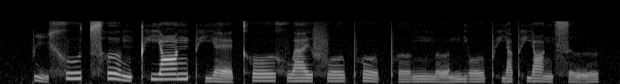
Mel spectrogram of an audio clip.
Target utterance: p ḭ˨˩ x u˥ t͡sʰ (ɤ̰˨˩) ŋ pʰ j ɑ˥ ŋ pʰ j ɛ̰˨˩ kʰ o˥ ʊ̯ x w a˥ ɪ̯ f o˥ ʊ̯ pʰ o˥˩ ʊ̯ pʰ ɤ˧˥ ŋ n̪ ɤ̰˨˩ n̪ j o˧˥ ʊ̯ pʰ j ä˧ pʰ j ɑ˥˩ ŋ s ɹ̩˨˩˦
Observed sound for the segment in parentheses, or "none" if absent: ɤ˥˩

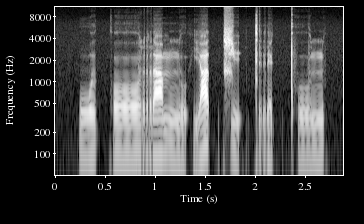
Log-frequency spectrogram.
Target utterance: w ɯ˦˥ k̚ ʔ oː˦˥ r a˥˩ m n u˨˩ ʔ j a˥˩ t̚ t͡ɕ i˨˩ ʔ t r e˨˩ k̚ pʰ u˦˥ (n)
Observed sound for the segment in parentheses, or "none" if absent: n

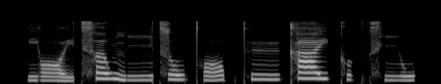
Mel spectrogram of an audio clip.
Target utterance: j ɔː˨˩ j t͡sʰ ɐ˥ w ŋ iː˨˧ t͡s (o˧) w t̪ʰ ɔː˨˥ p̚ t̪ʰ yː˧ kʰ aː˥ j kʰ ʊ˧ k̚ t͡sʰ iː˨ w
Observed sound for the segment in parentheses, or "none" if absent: o˧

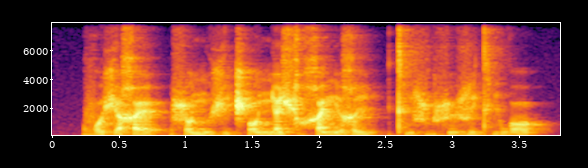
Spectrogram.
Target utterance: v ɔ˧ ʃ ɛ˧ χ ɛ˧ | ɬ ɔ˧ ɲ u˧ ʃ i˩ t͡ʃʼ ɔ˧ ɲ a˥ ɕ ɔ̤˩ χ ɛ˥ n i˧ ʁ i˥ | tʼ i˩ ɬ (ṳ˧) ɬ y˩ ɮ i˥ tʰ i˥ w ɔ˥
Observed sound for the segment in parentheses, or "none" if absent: ṳ˧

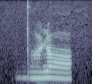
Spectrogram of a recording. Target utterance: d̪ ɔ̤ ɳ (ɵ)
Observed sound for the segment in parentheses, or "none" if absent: ɔ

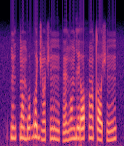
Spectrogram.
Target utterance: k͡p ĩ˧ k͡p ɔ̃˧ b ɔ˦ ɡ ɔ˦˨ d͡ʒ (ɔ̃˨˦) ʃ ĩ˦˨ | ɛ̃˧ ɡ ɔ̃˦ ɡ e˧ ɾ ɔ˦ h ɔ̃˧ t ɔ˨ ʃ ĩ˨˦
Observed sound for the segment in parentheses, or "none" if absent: ɔ̃˨˦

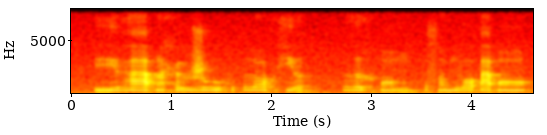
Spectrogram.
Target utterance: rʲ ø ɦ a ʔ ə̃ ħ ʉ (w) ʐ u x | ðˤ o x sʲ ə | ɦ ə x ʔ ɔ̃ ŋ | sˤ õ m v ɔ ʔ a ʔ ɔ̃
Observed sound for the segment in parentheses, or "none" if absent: v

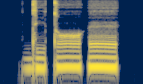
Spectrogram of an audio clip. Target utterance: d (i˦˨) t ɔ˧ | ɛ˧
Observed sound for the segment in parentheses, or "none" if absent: i˨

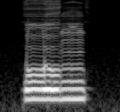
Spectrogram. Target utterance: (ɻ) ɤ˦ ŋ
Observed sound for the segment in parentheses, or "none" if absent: l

